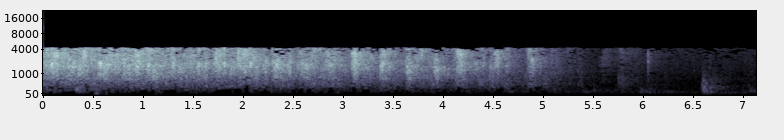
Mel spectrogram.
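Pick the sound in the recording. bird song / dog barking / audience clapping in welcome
audience clapping in welcome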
